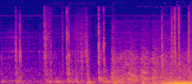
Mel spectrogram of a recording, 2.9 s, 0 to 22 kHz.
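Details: 2006 Saab 9-3 Aero convertible V6 turbo automatic with a traction control message and intermittent no-crank: quiet clicks and short cranking bursts, then the engine catches and runs evenly after bumping the starter.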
